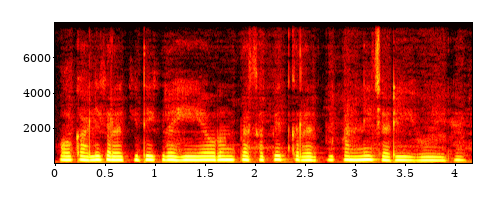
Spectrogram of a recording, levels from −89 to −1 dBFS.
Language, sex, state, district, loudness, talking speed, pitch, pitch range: Hindi, female, Bihar, Jahanabad, -12 LUFS, 230 wpm, 205 Hz, 200-210 Hz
